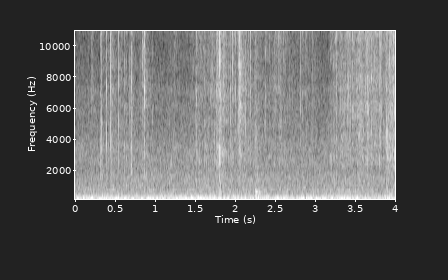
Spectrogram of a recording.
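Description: Small clear plastic baggie of stickers crinkling as it is handled. There are scattered light clicks and rustles, most of them in the first second.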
